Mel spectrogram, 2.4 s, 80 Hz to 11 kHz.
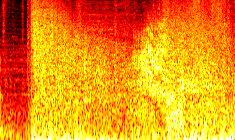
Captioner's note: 88 gun fires; shell explodes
